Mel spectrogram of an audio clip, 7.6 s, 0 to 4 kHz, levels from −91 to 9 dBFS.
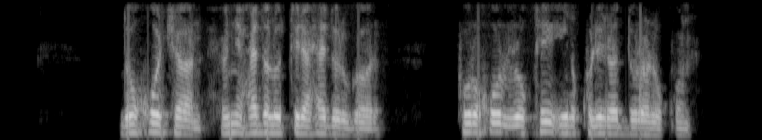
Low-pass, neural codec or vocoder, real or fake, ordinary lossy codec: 3.6 kHz; none; real; AAC, 32 kbps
